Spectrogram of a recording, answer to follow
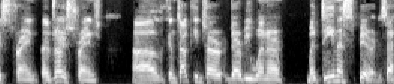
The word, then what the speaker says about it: Medina Spirit: The Kentucky Derby winner, Medina Spirit. Is that how you say it? Yes, brother. Medina Spirit.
